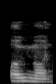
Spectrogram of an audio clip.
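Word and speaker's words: Aumonier: so what of Eric Oman yay I pronounce that in sort of a French accent because he was a Hyuga know these were French Protestants who fled pat france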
